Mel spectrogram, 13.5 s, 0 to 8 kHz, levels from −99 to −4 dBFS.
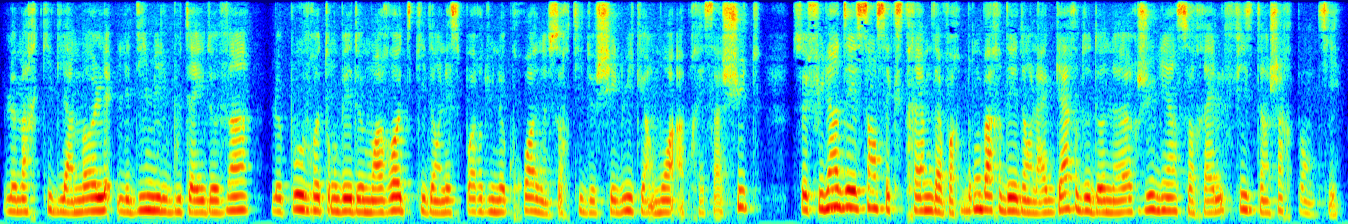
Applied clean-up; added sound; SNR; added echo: none; none; none; none.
